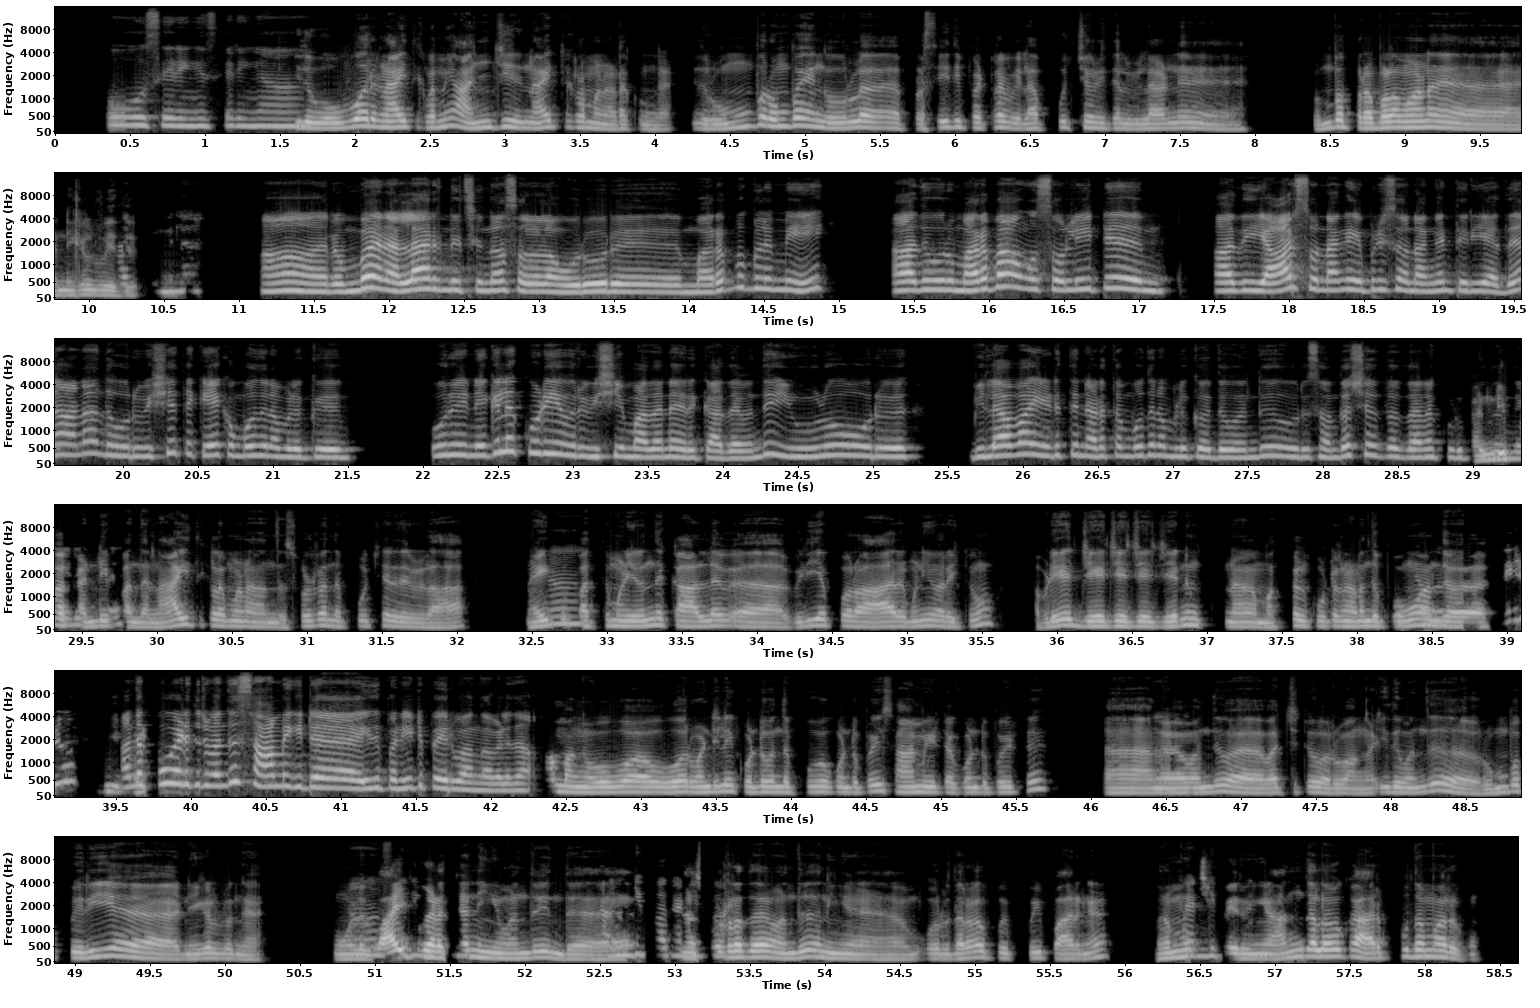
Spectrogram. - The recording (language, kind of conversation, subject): Tamil, podcast, பண்டிகை நாட்களில் நீங்கள் பின்பற்றும் தனிச்சிறப்பு கொண்ட மரபுகள் என்னென்ன?
- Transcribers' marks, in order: put-on voice: "விஷயமா"; put-on voice: "சந்தோஷத்த"; "எடத்துல" said as "எடத்ல"; other background noise; unintelligible speech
